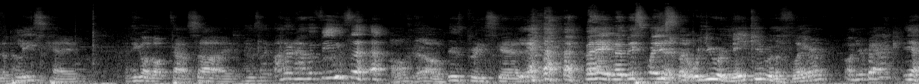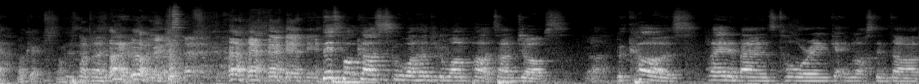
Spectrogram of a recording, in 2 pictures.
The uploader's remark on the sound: Live from Manchester Punk Festival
